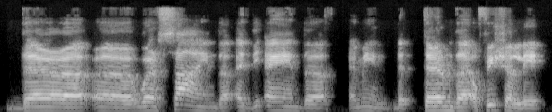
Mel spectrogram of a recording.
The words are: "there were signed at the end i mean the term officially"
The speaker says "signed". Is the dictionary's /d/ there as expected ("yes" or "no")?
yes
